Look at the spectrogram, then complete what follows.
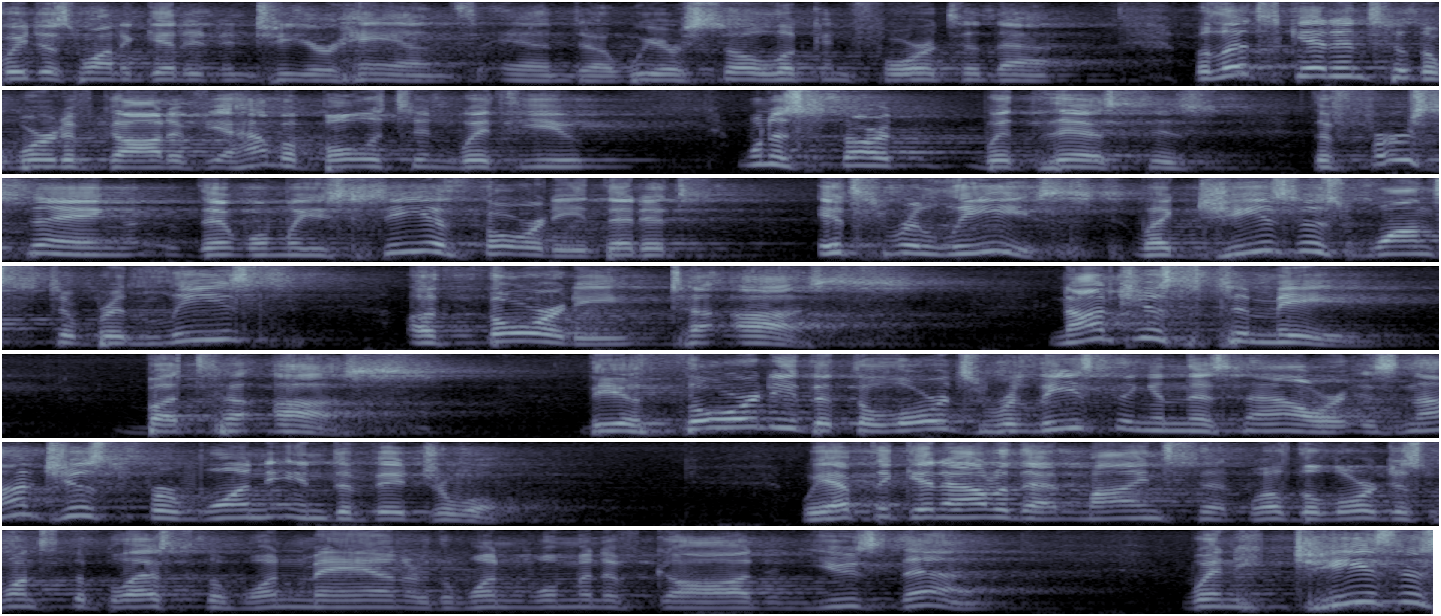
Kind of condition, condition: setting, large echoing room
